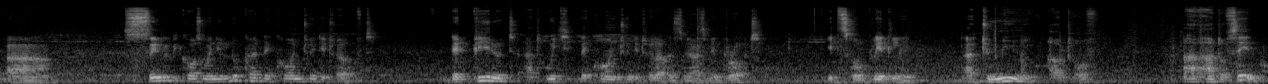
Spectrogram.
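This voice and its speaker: A Ugandan man from northern Uganda, a student leader, giving measured interview answers with many pauses. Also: mid-range voice, expressive. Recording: roomy, distant mic, noisy outdoor ambience.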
